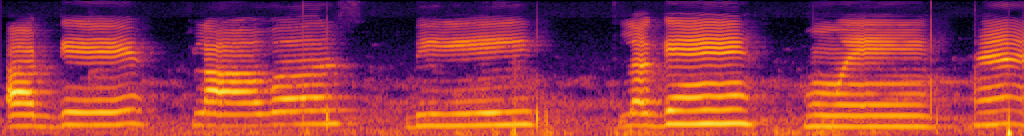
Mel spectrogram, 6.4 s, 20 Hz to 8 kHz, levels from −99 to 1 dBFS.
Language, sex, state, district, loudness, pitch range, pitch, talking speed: Hindi, female, Punjab, Fazilka, -14 LUFS, 245-285 Hz, 265 Hz, 55 wpm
